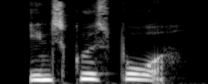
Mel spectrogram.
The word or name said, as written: indskudsbord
